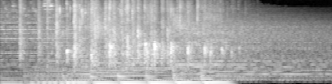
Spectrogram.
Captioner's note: applause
